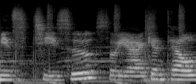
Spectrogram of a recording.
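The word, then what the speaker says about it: Jisoo: its young members names who is over is Chi su Perseids name is Chi su in Korean t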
